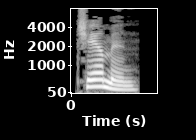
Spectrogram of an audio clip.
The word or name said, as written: chaman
